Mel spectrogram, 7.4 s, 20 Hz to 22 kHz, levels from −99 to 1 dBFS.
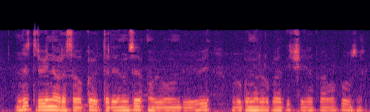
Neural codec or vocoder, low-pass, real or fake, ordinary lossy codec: none; 7.2 kHz; real; AAC, 48 kbps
